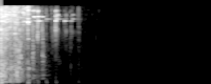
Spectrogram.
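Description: Sound effect of a jar smashing: one sharp crash, then pieces clattering and dying away within about a second.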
